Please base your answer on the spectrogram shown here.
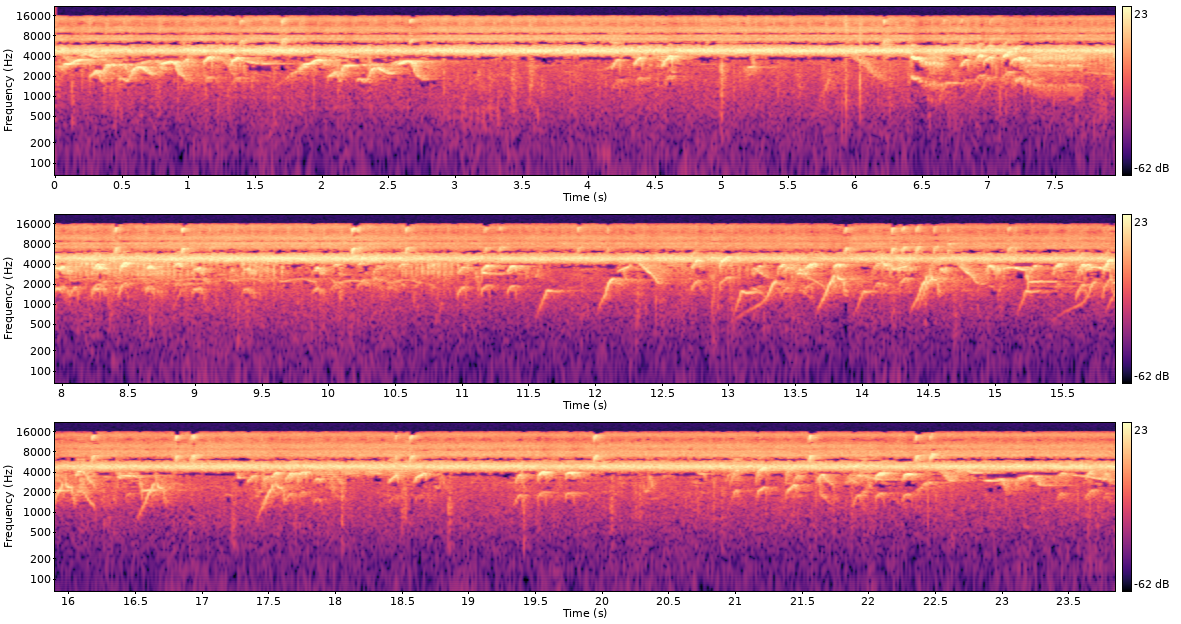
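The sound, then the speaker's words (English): A busy outdoor chorus of many birds chirping and calling at once in a shrubby field on the Yucatan Peninsula, Mexico, layered over a steady, high-pitched insect drone, with no voices and an even, continuous density throughout. “This avian soundscape, recorded in a shrubby field, can be found on the CD ….”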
